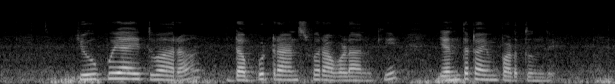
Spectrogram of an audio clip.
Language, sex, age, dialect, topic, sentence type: Telugu, female, 25-30, Utterandhra, banking, question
